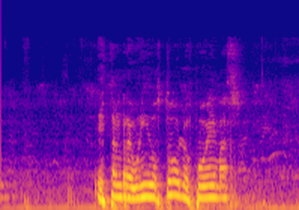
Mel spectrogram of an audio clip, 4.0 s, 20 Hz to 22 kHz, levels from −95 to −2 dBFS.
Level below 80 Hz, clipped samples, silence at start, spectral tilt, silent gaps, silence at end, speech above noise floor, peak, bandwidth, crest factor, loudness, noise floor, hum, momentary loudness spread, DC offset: -34 dBFS; under 0.1%; 0 s; -11.5 dB/octave; none; 0 s; 25 dB; -2 dBFS; 4.4 kHz; 14 dB; -14 LUFS; -38 dBFS; none; 19 LU; under 0.1%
